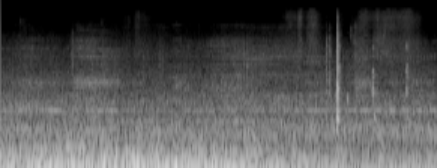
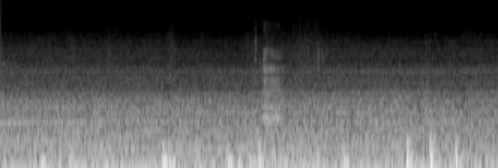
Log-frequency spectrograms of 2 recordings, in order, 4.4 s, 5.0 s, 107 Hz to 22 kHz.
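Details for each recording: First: 2018 Fiat Toro road test after suspension repair for a reported suspension noise: only even road rumble over bumps with no clunks or knocks; suspension now quiet. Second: Fiat Toro 2018 on the road: dull low thumps rise irregularly over road rumble, passenger side, from a torn engine mount letting metal hit metal; shocks, bump stops and mounts had already been replaced.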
